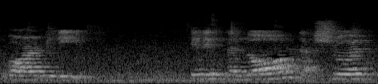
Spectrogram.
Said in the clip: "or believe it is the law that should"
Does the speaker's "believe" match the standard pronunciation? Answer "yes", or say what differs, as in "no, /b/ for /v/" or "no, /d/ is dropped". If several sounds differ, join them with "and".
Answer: no, /f/ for /v/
